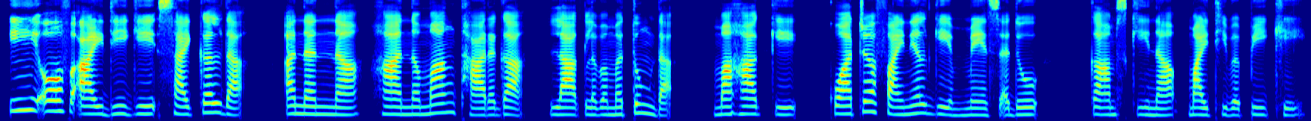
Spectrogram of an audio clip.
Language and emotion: Manipuri, neutral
